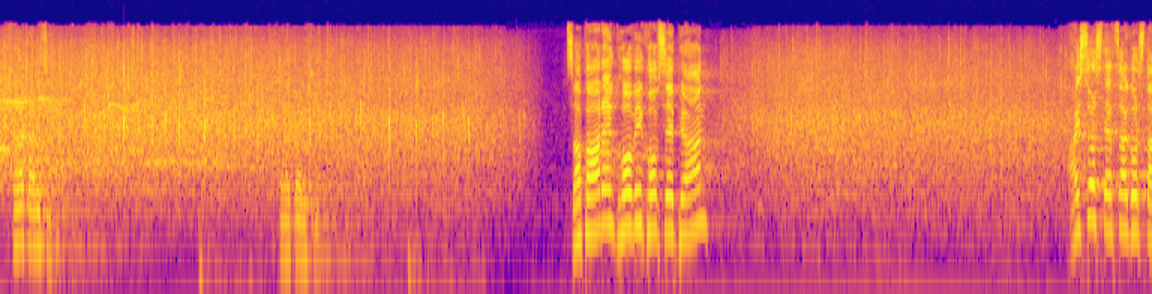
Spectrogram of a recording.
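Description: A large crowd claps and cheers in a big hall.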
